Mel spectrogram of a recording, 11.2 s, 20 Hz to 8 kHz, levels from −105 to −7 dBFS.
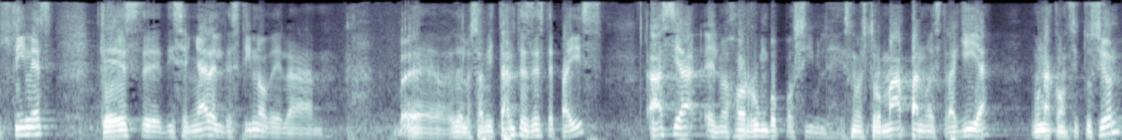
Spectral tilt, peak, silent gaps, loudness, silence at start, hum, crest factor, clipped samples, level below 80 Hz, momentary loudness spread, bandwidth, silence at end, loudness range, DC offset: -4.5 dB/octave; 0 dBFS; none; -11 LUFS; 0 s; none; 12 dB; 1%; -30 dBFS; 13 LU; 8 kHz; 0 s; 3 LU; under 0.1%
